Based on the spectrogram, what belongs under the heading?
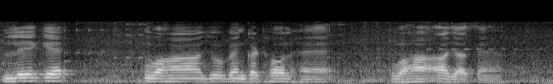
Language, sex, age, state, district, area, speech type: Urdu, male, 60+, Uttar Pradesh, Muzaffarnagar, urban, spontaneous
